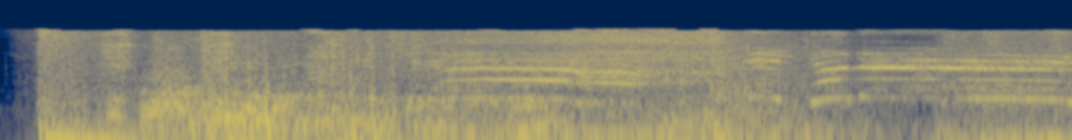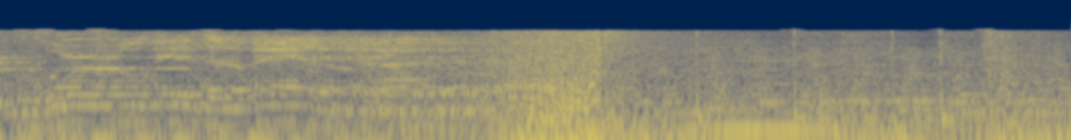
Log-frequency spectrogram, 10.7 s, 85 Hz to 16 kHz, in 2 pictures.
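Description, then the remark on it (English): A giant 30-foot monster wolf roars loudly and at length, a dense, growling bellow over a deep booming rumble that swells again near the end. “Oh, you didn't know about the 30-foot wolf?”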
